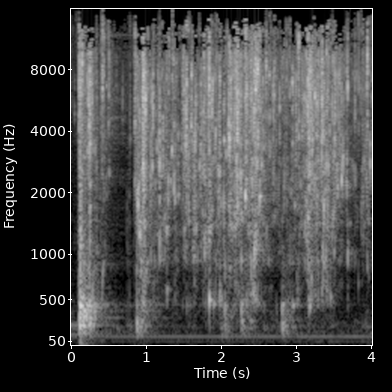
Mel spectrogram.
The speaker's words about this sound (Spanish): Tan absorto estaba que se resbaló y se cayó al río.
